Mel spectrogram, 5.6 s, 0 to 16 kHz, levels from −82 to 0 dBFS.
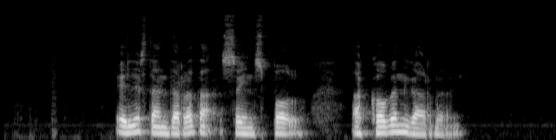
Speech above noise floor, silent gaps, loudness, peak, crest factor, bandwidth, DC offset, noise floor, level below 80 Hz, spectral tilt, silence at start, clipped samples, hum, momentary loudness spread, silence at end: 56 dB; none; -18 LUFS; 0 dBFS; 18 dB; 7 kHz; under 0.1%; -72 dBFS; -50 dBFS; -10 dB/octave; 1.15 s; under 0.1%; none; 15 LU; 0.95 s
